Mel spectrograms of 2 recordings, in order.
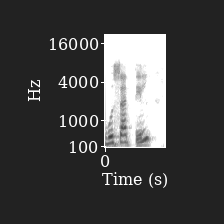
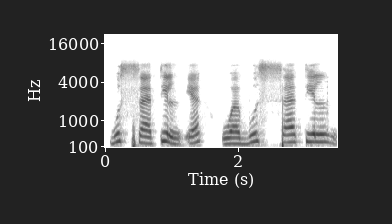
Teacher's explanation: ada huruf sin ya, sifatnya hamas, alirkan nafasnya ketika mengucapkan huruf sin. Jadi dia memiliki sifat safir atau desis. Jadi jangan langsung busatil, tapi busatil ya.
